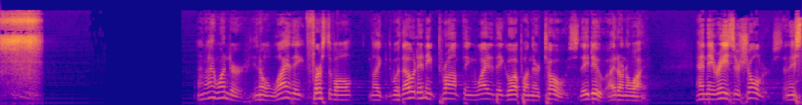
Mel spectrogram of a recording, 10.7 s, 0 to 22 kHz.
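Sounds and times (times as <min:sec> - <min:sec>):
adult imitating a schoolboy's deep sharp inhalation: 0:00.0 - 0:00.6
speech: 0:02.6 - 0:08.7, 0:09.3 - 0:10.6.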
